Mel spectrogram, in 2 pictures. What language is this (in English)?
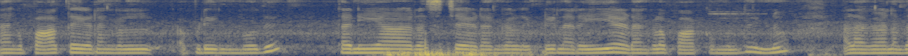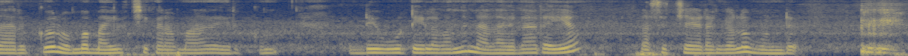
Tamil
